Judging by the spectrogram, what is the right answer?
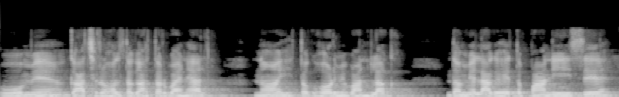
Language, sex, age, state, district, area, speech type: Maithili, female, 30-45, Bihar, Samastipur, rural, spontaneous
